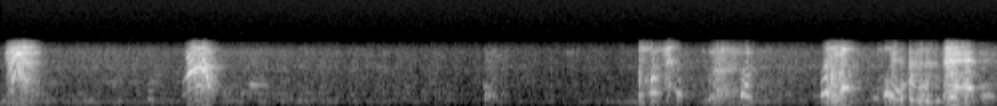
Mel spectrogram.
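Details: Infant boy gives two sharp, brief sneezes, then laughs at his own sneezes in a run of giggling bursts.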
